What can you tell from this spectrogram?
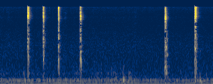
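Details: Dwarf hamsters play fighting: six short, sharp, high squeaks come in an uneven series, bunched in the first second and a half and then spaced wider apart, against a quiet low hum.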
